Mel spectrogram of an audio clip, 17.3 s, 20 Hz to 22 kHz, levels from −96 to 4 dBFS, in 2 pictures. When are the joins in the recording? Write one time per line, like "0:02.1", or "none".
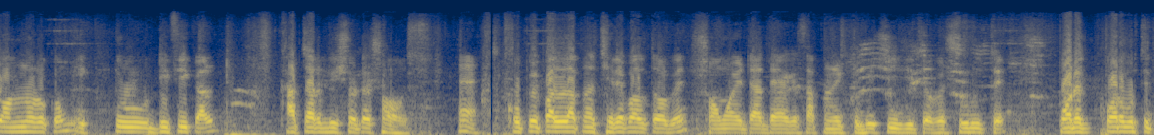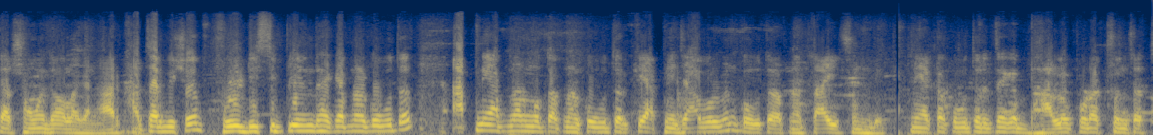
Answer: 0:03.7
0:15.4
